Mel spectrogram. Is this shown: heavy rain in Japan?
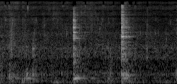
no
